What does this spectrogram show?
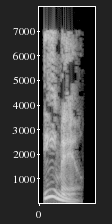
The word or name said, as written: email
